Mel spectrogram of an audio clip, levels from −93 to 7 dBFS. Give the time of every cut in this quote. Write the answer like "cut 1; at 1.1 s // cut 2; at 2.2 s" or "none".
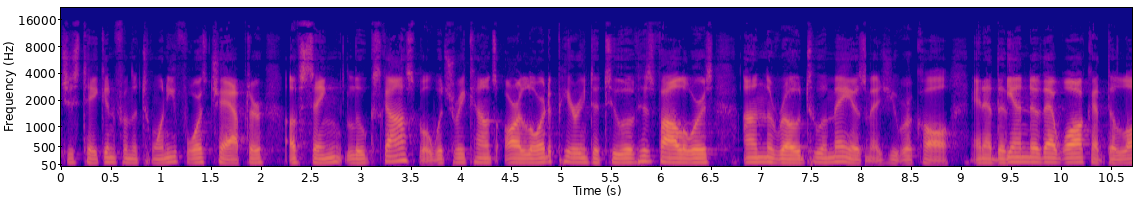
cut 1; at 8.0 s // cut 2; at 9.5 s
